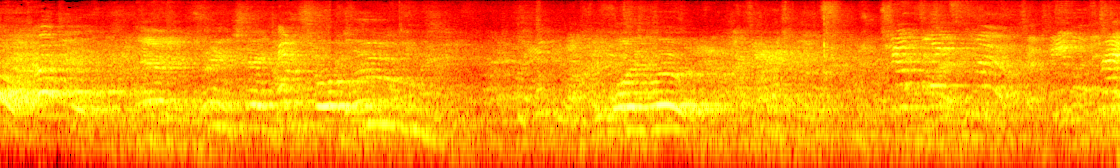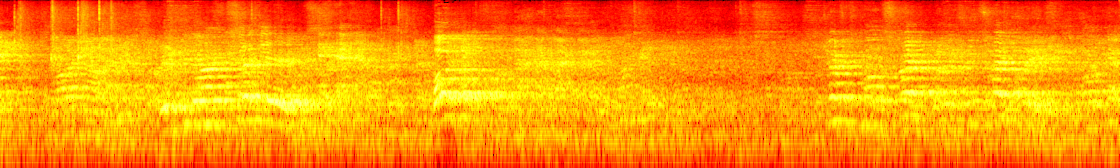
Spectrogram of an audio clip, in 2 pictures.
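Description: Several men and women talk and call out in a large echoing hall.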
